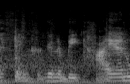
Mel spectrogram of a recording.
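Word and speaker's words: Kyan: And then the end papers in the back I think are going to be Cayenne, which is spelled like Ryan with a K instead of an R.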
